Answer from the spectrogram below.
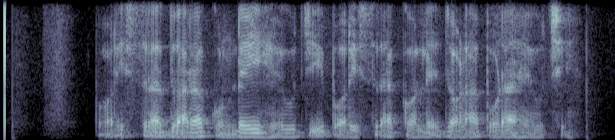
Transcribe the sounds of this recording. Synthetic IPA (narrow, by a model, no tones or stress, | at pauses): pɔɾisɾad̪waɾɔkuɳɖejɦewt͡ʃipɔɾisɾakɔled͡ʒɔɭapɔɽaɦewt͡ʃʰi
